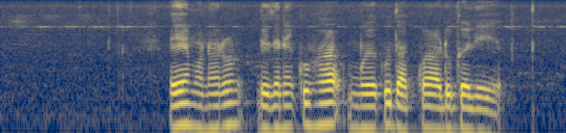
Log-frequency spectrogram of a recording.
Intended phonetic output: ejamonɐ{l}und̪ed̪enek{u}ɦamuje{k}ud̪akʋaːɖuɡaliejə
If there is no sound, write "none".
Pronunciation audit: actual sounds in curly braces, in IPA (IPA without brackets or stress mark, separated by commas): ɾ, u, k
